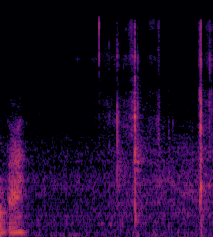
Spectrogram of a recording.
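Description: A tarot card being drawn off the deck by hand: a few light card clicks and flicks, mostly in the second half.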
